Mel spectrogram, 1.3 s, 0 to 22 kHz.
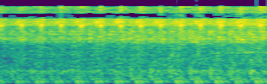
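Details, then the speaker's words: Honda Revo Fit fuel-injected motorcycle after repair (camshaft bearings 6904 and 6001, throttle-body idle air adjuster replaced): deep, even, steady idle that no longer stalls as it did at first; smooth, normal idle. "jika Hai suara mesinnya halus lembut kepalanya ya standar"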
